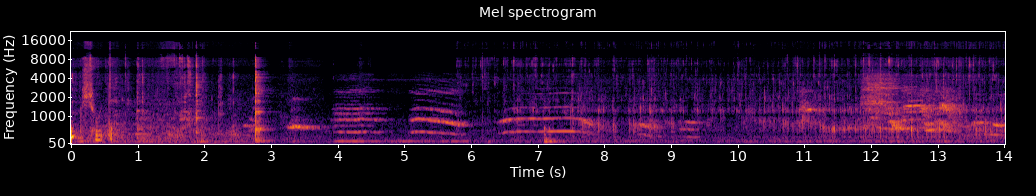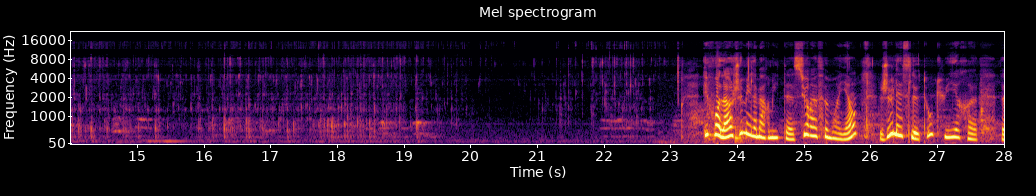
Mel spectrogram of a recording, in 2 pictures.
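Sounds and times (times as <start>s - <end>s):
water pouring into metal pot: 5.8s - 23.1s.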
